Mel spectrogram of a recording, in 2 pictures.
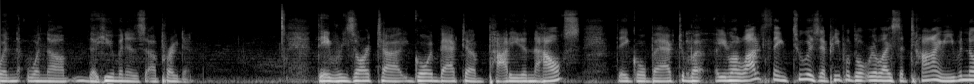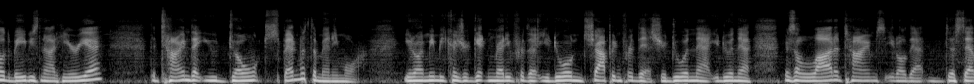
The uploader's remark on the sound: live from the State Fair!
